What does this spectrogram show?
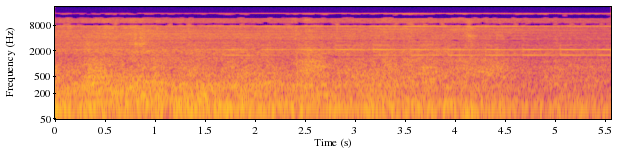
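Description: Tasrail freight train's container wagons rolling past: a steady low rumble of wheels on rail that eases slightly toward the end, with a thin, steady high tone joining about two seconds in.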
